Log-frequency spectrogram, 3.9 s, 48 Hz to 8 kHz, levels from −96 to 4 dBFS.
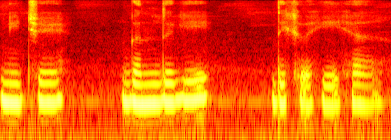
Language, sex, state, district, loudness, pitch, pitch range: Hindi, female, Arunachal Pradesh, Lower Dibang Valley, -15 LUFS, 195 Hz, 185-205 Hz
